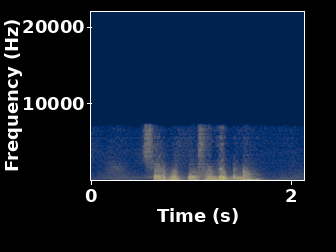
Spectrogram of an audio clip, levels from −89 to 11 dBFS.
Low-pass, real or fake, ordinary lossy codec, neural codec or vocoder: 7.2 kHz; fake; AAC, 48 kbps; codec, 44.1 kHz, 0.9 kbps, DAC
